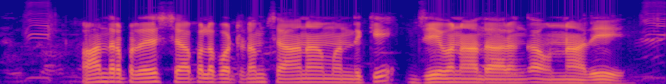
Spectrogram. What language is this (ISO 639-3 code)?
tel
